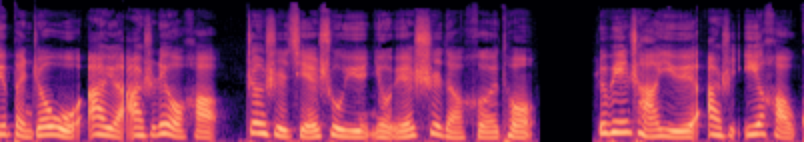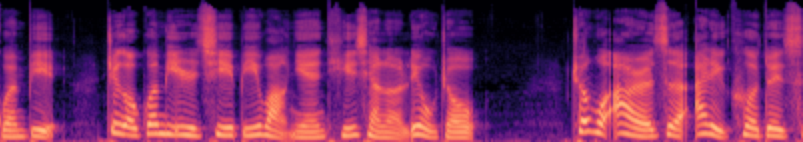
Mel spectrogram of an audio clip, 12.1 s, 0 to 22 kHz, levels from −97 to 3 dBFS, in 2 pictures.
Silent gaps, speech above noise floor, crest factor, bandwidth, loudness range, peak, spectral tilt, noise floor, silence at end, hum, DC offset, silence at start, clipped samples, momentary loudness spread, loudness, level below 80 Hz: 4.05-4.43 s; 40 dB; 14 dB; 19.5 kHz; 1 LU; -2 dBFS; -5 dB/octave; -55 dBFS; 0 s; none; under 0.1%; 0 s; under 0.1%; 5 LU; -16 LUFS; -42 dBFS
